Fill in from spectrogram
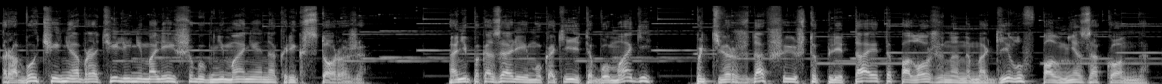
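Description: A man reading a children's novel aloud in a measured, expressive storytelling voice. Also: fairly low pitch, soft background music. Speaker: audiobook narrator. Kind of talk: scripted narration.

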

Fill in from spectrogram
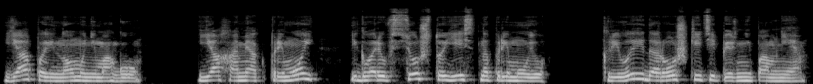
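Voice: mid-range voice, measured pace, darkish tone, close to an everyday voice. The storyteller voicing a stubborn, blunt male hamster who prides himself on telling the truth. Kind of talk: storybook reading.

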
